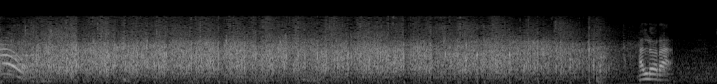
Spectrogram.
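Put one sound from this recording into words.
A studio audience applauds loudly.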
